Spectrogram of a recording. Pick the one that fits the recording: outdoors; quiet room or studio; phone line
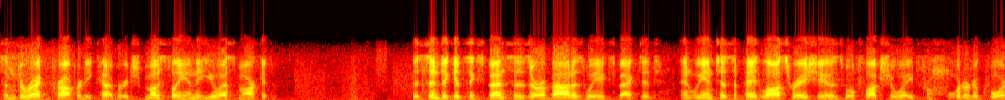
phone line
